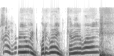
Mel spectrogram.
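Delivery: very high, fast, rattled-off squeaky chipmunk voice. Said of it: "You hear myself in a high pitched voice".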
